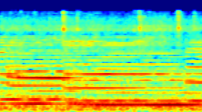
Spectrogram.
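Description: School concert band playing a soft, sustained passage: held wind chords that move to a new chord about two-thirds of a second in.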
